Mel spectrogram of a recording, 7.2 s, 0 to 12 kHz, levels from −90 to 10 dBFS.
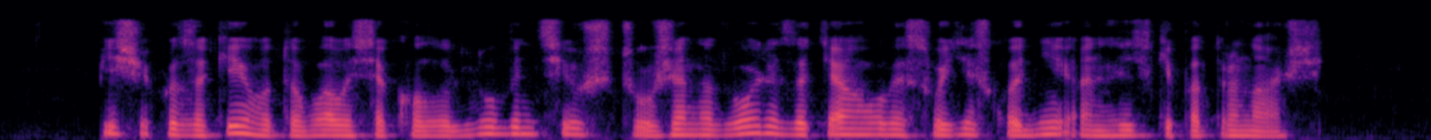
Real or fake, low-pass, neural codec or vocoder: fake; 7.2 kHz; codec, 16 kHz, 4.8 kbps, FACodec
